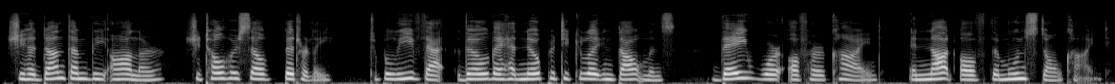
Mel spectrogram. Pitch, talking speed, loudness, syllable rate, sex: 235 Hz, 160 wpm, -16 LUFS, 4.6 syllables/s, female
